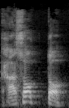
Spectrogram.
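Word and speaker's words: 加速度: 발음은 속도, 속도. 앞에 붙여서 가속도, 가속도, 가속도.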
